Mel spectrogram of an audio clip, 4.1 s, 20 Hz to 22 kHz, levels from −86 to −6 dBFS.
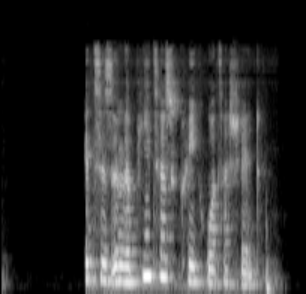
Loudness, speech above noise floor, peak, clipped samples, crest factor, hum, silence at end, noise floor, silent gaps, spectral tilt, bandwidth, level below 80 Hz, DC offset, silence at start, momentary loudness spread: -18 LUFS; 67 dB; -2 dBFS; under 0.1%; 16 dB; none; 0.45 s; -84 dBFS; none; -4.5 dB/octave; 12 kHz; -58 dBFS; under 0.1%; 1.15 s; 14 LU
